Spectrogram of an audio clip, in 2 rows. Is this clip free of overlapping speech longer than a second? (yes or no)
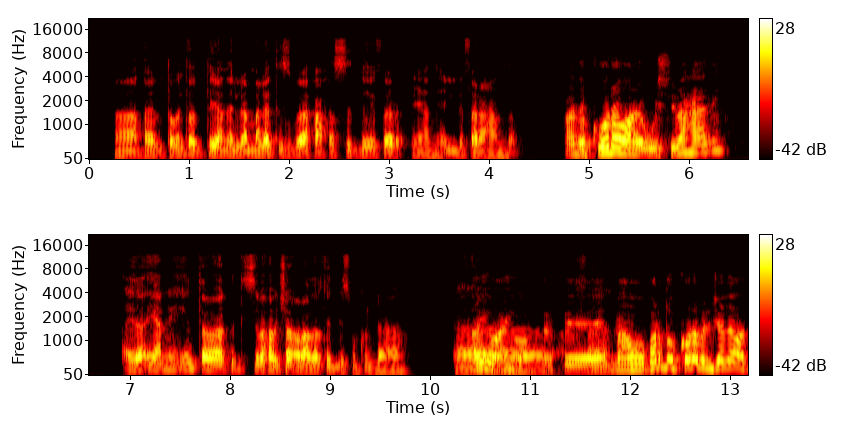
no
